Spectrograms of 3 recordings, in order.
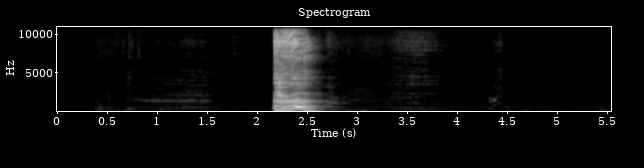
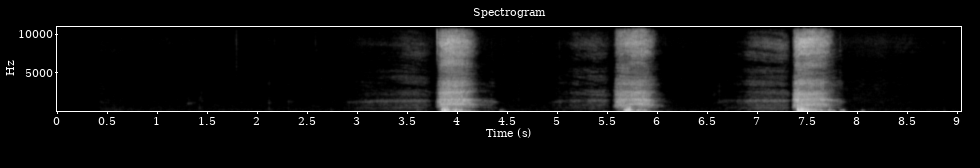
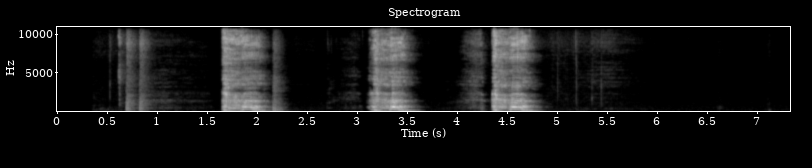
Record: {
  "cough_length": "5.5 s",
  "cough_amplitude": 27634,
  "cough_signal_mean_std_ratio": 0.18,
  "exhalation_length": "9.0 s",
  "exhalation_amplitude": 25235,
  "exhalation_signal_mean_std_ratio": 0.24,
  "three_cough_length": "7.3 s",
  "three_cough_amplitude": 24617,
  "three_cough_signal_mean_std_ratio": 0.29,
  "survey_phase": "beta (2021-08-13 to 2022-03-07)",
  "age": "65+",
  "gender": "Male",
  "wearing_mask": "No",
  "symptom_none": true,
  "smoker_status": "Ex-smoker",
  "respiratory_condition_asthma": false,
  "respiratory_condition_other": false,
  "recruitment_source": "REACT",
  "submission_delay": "3 days",
  "covid_test_result": "Negative",
  "covid_test_method": "RT-qPCR"
}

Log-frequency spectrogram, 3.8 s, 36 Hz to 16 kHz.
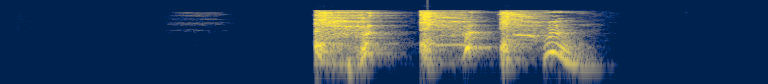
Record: {
  "three_cough_length": "3.8 s",
  "three_cough_amplitude": 32767,
  "three_cough_signal_mean_std_ratio": 0.39,
  "survey_phase": "beta (2021-08-13 to 2022-03-07)",
  "age": "45-64",
  "gender": "Female",
  "wearing_mask": "No",
  "symptom_runny_or_blocked_nose": true,
  "symptom_other": true,
  "smoker_status": "Never smoked",
  "respiratory_condition_asthma": false,
  "respiratory_condition_other": false,
  "recruitment_source": "REACT",
  "submission_delay": "1 day",
  "covid_test_result": "Negative",
  "covid_test_method": "RT-qPCR"
}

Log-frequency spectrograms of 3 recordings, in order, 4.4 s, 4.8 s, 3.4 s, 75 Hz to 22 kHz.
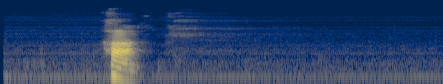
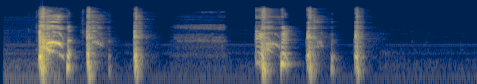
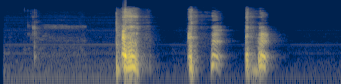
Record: {
  "exhalation_length": "4.4 s",
  "exhalation_amplitude": 28698,
  "exhalation_signal_mean_std_ratio": 0.16,
  "cough_length": "4.8 s",
  "cough_amplitude": 30441,
  "cough_signal_mean_std_ratio": 0.3,
  "three_cough_length": "3.4 s",
  "three_cough_amplitude": 32768,
  "three_cough_signal_mean_std_ratio": 0.25,
  "survey_phase": "beta (2021-08-13 to 2022-03-07)",
  "age": "45-64",
  "gender": "Male",
  "wearing_mask": "No",
  "symptom_cough_any": true,
  "symptom_sore_throat": true,
  "symptom_fatigue": true,
  "symptom_change_to_sense_of_smell_or_taste": true,
  "symptom_loss_of_taste": true,
  "symptom_onset": "5 days",
  "smoker_status": "Ex-smoker",
  "respiratory_condition_asthma": true,
  "respiratory_condition_other": false,
  "recruitment_source": "Test and Trace",
  "submission_delay": "1 day",
  "covid_test_result": "Positive",
  "covid_test_method": "RT-qPCR",
  "covid_ct_value": 16.0,
  "covid_ct_gene": "ORF1ab gene",
  "covid_ct_mean": 16.8,
  "covid_viral_load": "3100000 copies/ml",
  "covid_viral_load_category": "High viral load (>1M copies/ml)"
}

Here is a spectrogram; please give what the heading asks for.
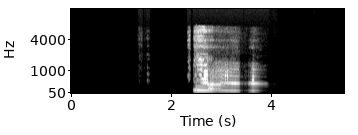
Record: {
  "exhalation_length": "5.5 s",
  "exhalation_amplitude": 2168,
  "exhalation_signal_mean_std_ratio": 0.35,
  "survey_phase": "alpha (2021-03-01 to 2021-08-12)",
  "age": "45-64",
  "gender": "Female",
  "wearing_mask": "Yes",
  "symptom_cough_any": true,
  "symptom_fatigue": true,
  "symptom_fever_high_temperature": true,
  "symptom_headache": true,
  "symptom_loss_of_taste": true,
  "symptom_onset": "8 days",
  "smoker_status": "Never smoked",
  "respiratory_condition_asthma": false,
  "respiratory_condition_other": false,
  "recruitment_source": "Test and Trace",
  "submission_delay": "2 days",
  "covid_test_result": "Positive",
  "covid_test_method": "RT-qPCR"
}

